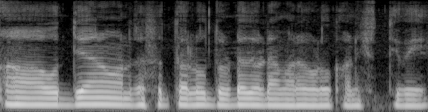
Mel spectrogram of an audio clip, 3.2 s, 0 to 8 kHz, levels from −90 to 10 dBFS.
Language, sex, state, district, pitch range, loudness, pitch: Kannada, male, Karnataka, Mysore, 120-130 Hz, -15 LUFS, 125 Hz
